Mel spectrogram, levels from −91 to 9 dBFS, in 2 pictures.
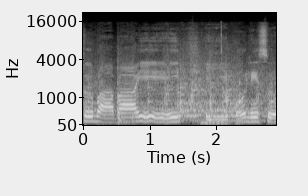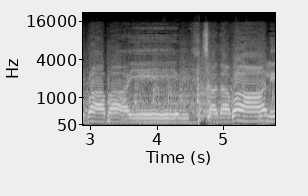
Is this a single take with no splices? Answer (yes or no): no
